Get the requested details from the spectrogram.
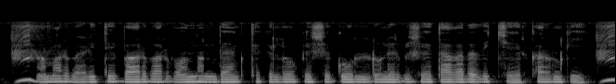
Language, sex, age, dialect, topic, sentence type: Bengali, male, 25-30, Northern/Varendri, banking, question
